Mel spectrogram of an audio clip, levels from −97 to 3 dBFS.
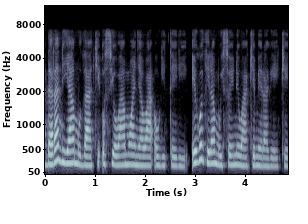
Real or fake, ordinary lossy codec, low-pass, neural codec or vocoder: fake; none; 7.2 kHz; codec, 16 kHz, 4.8 kbps, FACodec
